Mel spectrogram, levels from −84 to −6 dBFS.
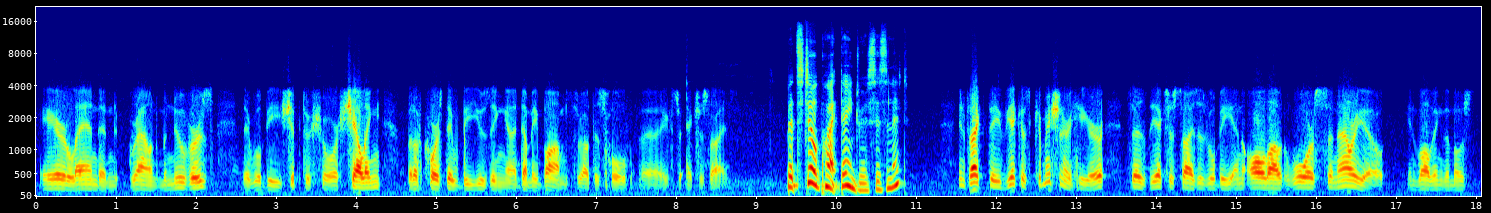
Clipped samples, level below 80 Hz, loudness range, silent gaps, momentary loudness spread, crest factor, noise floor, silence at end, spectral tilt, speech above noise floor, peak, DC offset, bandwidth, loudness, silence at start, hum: under 0.1%; -64 dBFS; 9 LU; none; 16 LU; 22 dB; -58 dBFS; 0.15 s; -5.5 dB/octave; 34 dB; -4 dBFS; under 0.1%; 15.5 kHz; -25 LUFS; 0.1 s; none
